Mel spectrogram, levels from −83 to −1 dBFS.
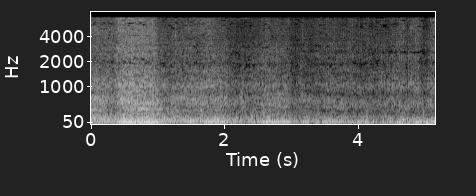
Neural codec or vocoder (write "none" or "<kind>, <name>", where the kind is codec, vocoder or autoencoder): vocoder, Vocos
